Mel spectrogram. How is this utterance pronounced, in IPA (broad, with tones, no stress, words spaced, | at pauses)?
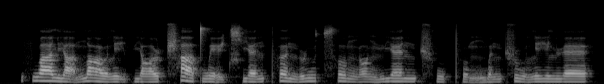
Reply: fwä˦ljä̰˨˩ n̪ɑ˥˨ʊ̯lḭ˨˩pjɑ˨˦ʊ̯ ʈ͡ʂʰä˥˨t̪wḛ˨˩ɪ̯t͡ɕʰjɛ˨˦n pʰə˥˨nɻu˦ t͡sʰɤ˥˨ŋɑ˥˨ŋ mjɛ˦n ʈ͡ʂʰu˨˦pʰʊ̰˨˩ŋn̪wə˦nʈ͡ʂu˥˨ li˦lɥɛ˦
